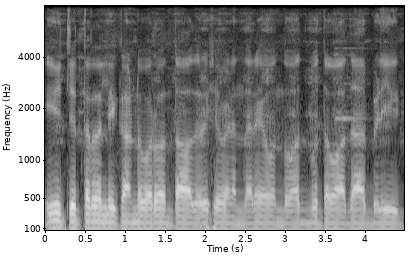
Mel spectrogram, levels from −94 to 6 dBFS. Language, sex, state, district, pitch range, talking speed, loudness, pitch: Kannada, male, Karnataka, Belgaum, 85-95 Hz, 120 wpm, -16 LUFS, 90 Hz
